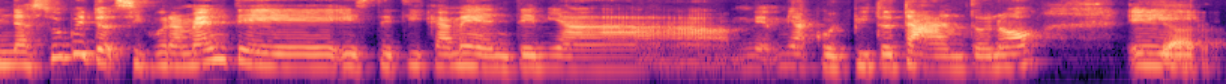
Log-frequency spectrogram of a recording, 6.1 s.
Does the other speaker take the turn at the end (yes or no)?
no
